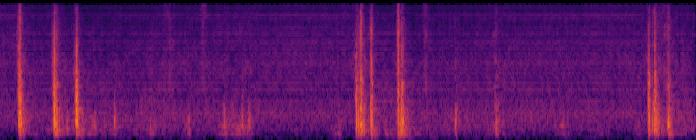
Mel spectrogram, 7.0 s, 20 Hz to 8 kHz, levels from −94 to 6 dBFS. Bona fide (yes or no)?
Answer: no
